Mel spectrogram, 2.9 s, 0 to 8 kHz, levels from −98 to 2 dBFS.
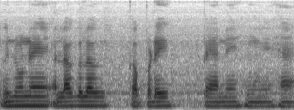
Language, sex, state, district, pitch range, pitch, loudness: Hindi, male, Punjab, Fazilka, 115-125 Hz, 120 Hz, -19 LUFS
